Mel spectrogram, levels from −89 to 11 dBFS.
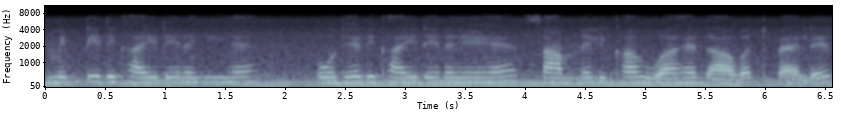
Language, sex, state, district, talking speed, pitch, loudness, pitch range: Hindi, female, Haryana, Charkhi Dadri, 155 wpm, 100 Hz, -17 LUFS, 95-100 Hz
